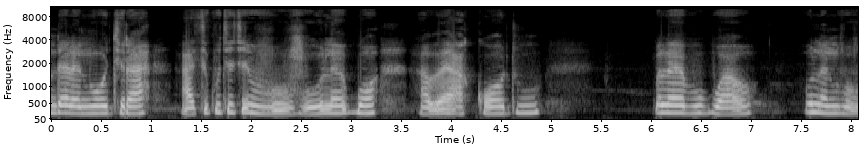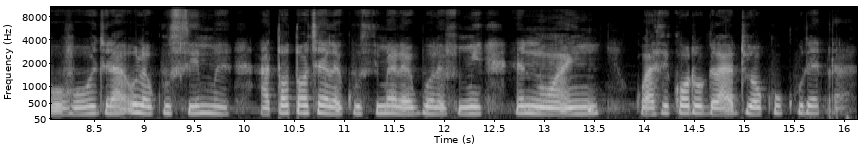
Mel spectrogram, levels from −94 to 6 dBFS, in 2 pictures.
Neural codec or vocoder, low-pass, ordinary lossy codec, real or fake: none; 9.9 kHz; AAC, 64 kbps; real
